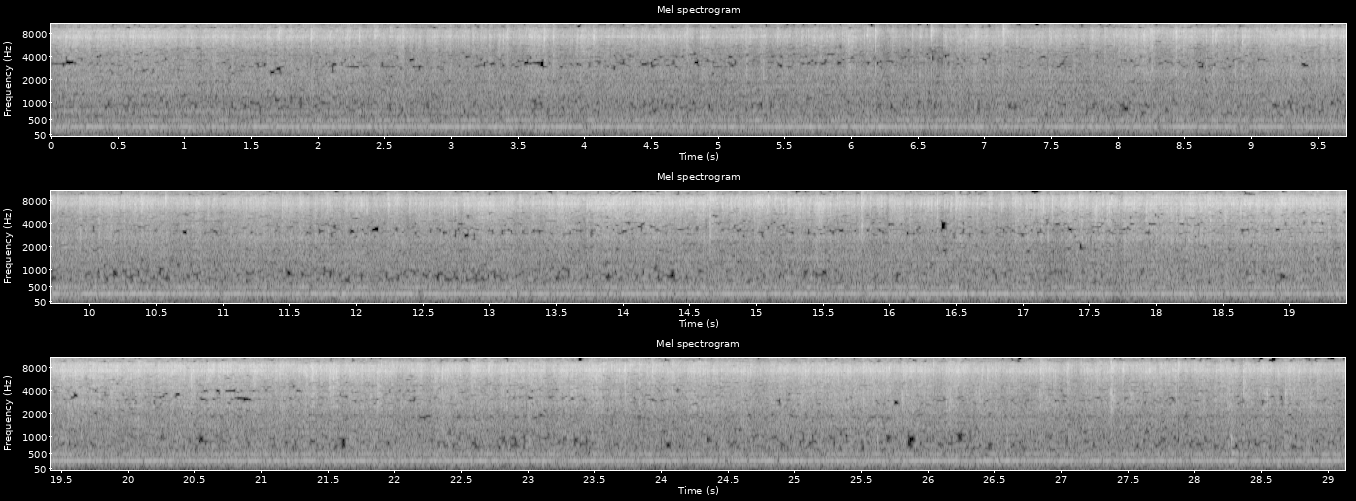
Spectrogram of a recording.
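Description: Dumplings filled with shredded chicken and spring onion sizzling steadily as they pan-fry in oil in a nonstick pan, with a steady low hum underneath.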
